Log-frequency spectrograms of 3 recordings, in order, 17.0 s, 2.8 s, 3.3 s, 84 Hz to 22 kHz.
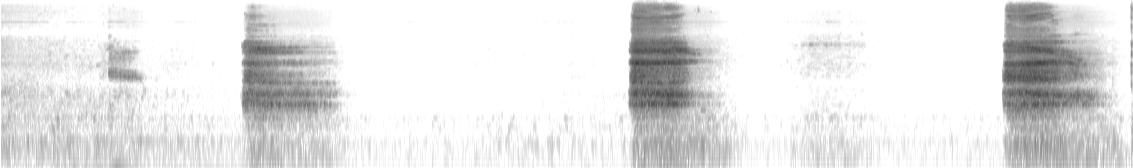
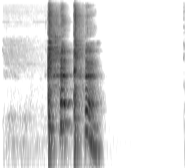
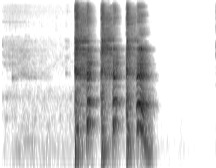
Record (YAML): exhalation_length: 17.0 s
exhalation_amplitude: 13736
exhalation_signal_mean_std_ratio: 0.31
cough_length: 2.8 s
cough_amplitude: 32768
cough_signal_mean_std_ratio: 0.32
three_cough_length: 3.3 s
three_cough_amplitude: 32768
three_cough_signal_mean_std_ratio: 0.39
survey_phase: beta (2021-08-13 to 2022-03-07)
age: 45-64
gender: Female
wearing_mask: 'No'
symptom_none: true
smoker_status: Never smoked
respiratory_condition_asthma: false
respiratory_condition_other: false
recruitment_source: REACT
submission_delay: 3 days
covid_test_result: Negative
covid_test_method: RT-qPCR
influenza_a_test_result: Negative
influenza_b_test_result: Negative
